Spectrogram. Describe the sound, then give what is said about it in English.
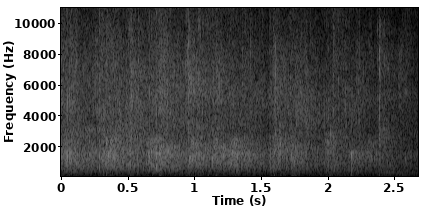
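A crowd claps steadily for educators, a dense patter of many hands at a moderate level, with no voices standing out. “Let's give a round of applause to all of our educators that have done so much for our kids.”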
